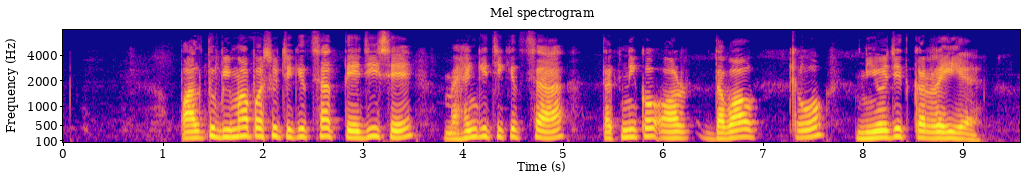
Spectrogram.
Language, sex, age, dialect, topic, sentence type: Hindi, male, 31-35, Awadhi Bundeli, banking, statement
